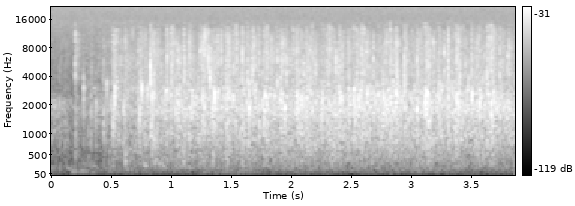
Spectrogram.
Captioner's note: audience applauding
